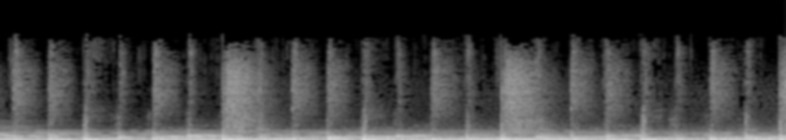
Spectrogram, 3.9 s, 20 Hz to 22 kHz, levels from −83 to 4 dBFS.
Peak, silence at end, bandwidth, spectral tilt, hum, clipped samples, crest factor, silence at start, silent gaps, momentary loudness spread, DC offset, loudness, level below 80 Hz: 0 dBFS; 0 s; 16 kHz; -6.5 dB/octave; none; under 0.1%; 12 dB; 0 s; none; 3 LU; under 0.1%; -15 LUFS; -16 dBFS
